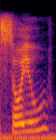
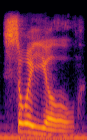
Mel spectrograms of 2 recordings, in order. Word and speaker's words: soil: Okay, so instead of soil with an oo sound, it's soil. Soil.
